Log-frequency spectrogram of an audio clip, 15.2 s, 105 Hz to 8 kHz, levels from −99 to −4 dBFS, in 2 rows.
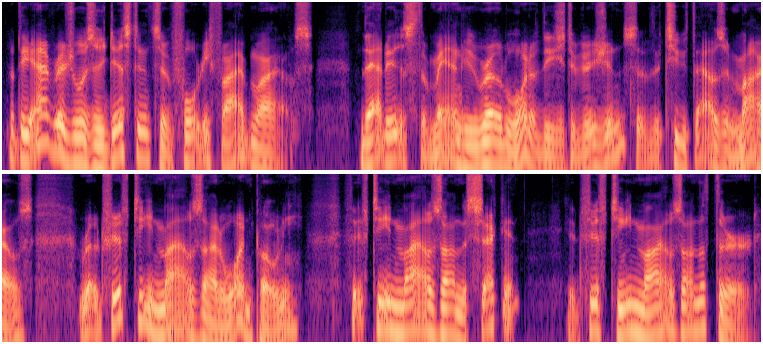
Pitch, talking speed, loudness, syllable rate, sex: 110 Hz, 165 wpm, -19 LUFS, 4.8 syllables/s, male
